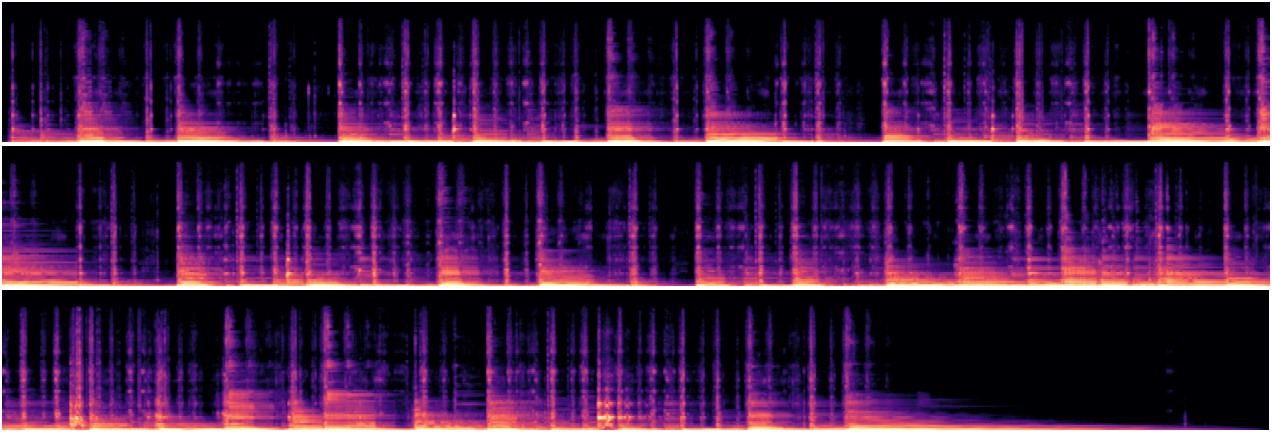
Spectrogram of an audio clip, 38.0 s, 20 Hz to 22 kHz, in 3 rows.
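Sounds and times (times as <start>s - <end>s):
country blues acoustic guitar: 0.0s - 37.7s.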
